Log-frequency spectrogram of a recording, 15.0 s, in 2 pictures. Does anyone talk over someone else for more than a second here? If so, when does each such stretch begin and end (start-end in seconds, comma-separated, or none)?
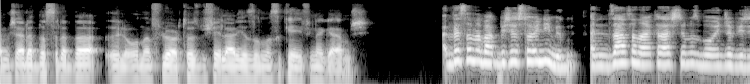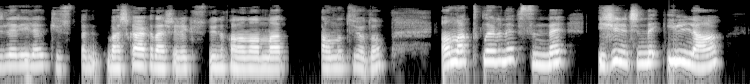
none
